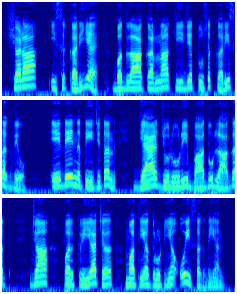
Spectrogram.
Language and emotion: Dogri, neutral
